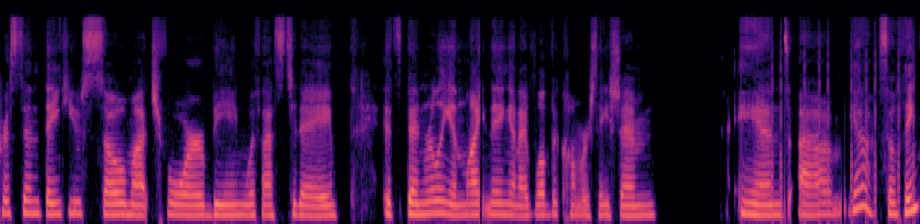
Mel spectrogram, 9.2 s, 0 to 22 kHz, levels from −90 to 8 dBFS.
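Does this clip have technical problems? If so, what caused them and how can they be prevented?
Yes. At 4.79 s, just after "been really" and before "and I've loved the", the speech cuts to silence for about 29 ms and then resumes, with a little of the audio missing, as if it had kept playing through the gap. The same short hole returns at 8.41 s, again lasting about 29 ms. This is likely a Bluetooth dropout: audio packets reached the headphones too late and were discarded, and a gap this short fits roughly two lost packets. Keeping the headphones close to the source, with no body or obstacle between them and less 2.4 GHz traffic nearby, helps prevent it.

From 7.72 s to 9.15 s, a galloping dit-dit-dit of short buzzes sits under the speech, about 10 dB below it, with a buzz tone near 217 Hz. These are GSM signalling bursts. A 2G phone nearby sent short groups of radio bursts while talking to the network, and the audio circuitry rectified that radio energy into an audible buzz at the 217 Hz burst rate. 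Keeping mobile phones well away from the recording gear and cables, or switching them to flight mode, prevents this.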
